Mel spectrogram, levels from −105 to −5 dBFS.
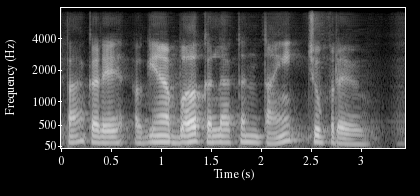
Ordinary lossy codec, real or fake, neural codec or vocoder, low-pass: none; fake; codec, 16 kHz, about 1 kbps, DyCAST, with the encoder's durations; 7.2 kHz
